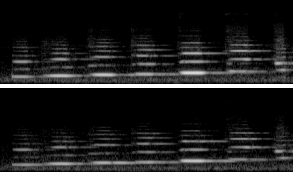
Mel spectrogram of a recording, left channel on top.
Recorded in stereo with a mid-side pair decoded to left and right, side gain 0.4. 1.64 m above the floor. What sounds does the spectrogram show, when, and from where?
0.1 s a flute: 55° left, 1.1 m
